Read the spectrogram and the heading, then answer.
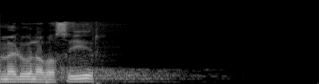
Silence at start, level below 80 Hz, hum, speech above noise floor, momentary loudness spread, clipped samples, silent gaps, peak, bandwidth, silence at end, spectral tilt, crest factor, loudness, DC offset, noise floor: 0 s; -60 dBFS; none; over 69 dB; 22 LU; under 0.1%; none; -8 dBFS; 7.8 kHz; 1.7 s; -5 dB/octave; 16 dB; -22 LUFS; under 0.1%; under -90 dBFS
